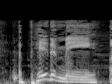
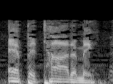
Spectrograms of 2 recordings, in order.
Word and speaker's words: epitome: epitome of a dumb blonde, although the first three times I looked at it, I pronounced it epitotomy.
